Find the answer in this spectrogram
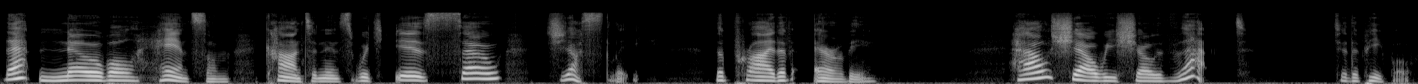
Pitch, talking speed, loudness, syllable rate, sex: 185 Hz, 80 wpm, -19 LUFS, 3.4 syllables/s, female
